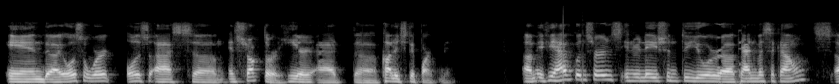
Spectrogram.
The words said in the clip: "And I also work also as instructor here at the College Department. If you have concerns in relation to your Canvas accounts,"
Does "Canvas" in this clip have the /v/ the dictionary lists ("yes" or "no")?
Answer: yes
